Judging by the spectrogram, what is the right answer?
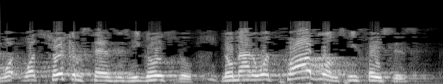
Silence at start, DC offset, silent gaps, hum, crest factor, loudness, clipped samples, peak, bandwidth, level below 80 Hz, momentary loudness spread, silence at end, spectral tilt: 0 s; 0.7%; none; none; 8 dB; -8 LUFS; 2%; 0 dBFS; 8 kHz; -40 dBFS; 8 LU; 0.2 s; -7 dB/octave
